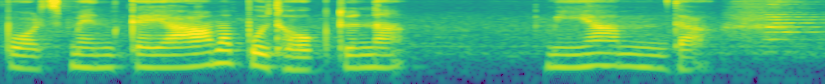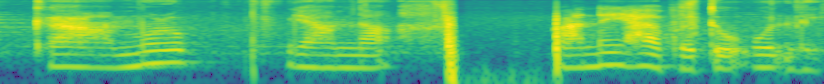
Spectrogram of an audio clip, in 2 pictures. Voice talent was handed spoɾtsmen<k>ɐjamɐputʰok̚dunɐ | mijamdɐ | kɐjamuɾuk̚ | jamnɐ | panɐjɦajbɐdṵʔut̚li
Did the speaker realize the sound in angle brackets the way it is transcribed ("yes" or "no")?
yes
